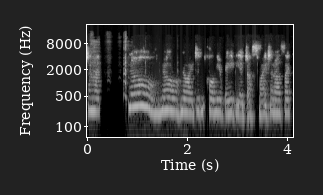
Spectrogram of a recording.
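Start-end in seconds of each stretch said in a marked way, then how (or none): 0.8-3.7 backpedalling in mock alarm, then settling; retold protest. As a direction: act out a hasty denial. Hasty denial in retold misunderstanding.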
